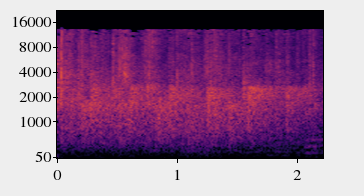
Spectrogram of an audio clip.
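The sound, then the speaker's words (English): Audience applause for a speaker introduced at a panel event, a dense, steady wash of many hands clapping that holds at an even loudness for the whole stretch without a break. “If we can please give him a round of applause.”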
